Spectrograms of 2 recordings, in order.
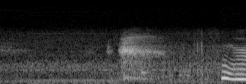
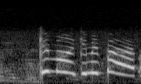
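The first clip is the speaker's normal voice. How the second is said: much higher, coaxing a cat; squeaky coaxing; 13 semitones higher than usual. Real, not acted. Owner begging her cat for a high five, squeaky. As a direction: jump up into a squeaky plea.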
